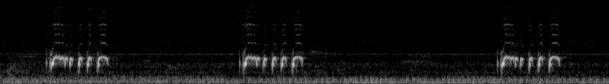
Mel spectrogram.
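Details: A local zebra dove calling a rival repeats a tight phrase of about five fast cooing notes three times, at intervals of roughly two seconds, against steady low background noise.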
